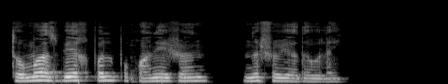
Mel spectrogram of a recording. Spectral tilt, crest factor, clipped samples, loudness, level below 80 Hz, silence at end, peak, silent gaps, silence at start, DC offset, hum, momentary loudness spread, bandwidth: -7.5 dB/octave; 20 dB; under 0.1%; -19 LUFS; -62 dBFS; 1.1 s; 0 dBFS; 2.17-2.43 s; 0.1 s; under 0.1%; none; 16 LU; 8 kHz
